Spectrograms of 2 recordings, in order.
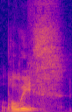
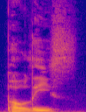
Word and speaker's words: police: this word is pronounced police in aave it's pronounced police actually the man in the recording stresses the second syllable but it's often stressed on the first syllable and as with some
